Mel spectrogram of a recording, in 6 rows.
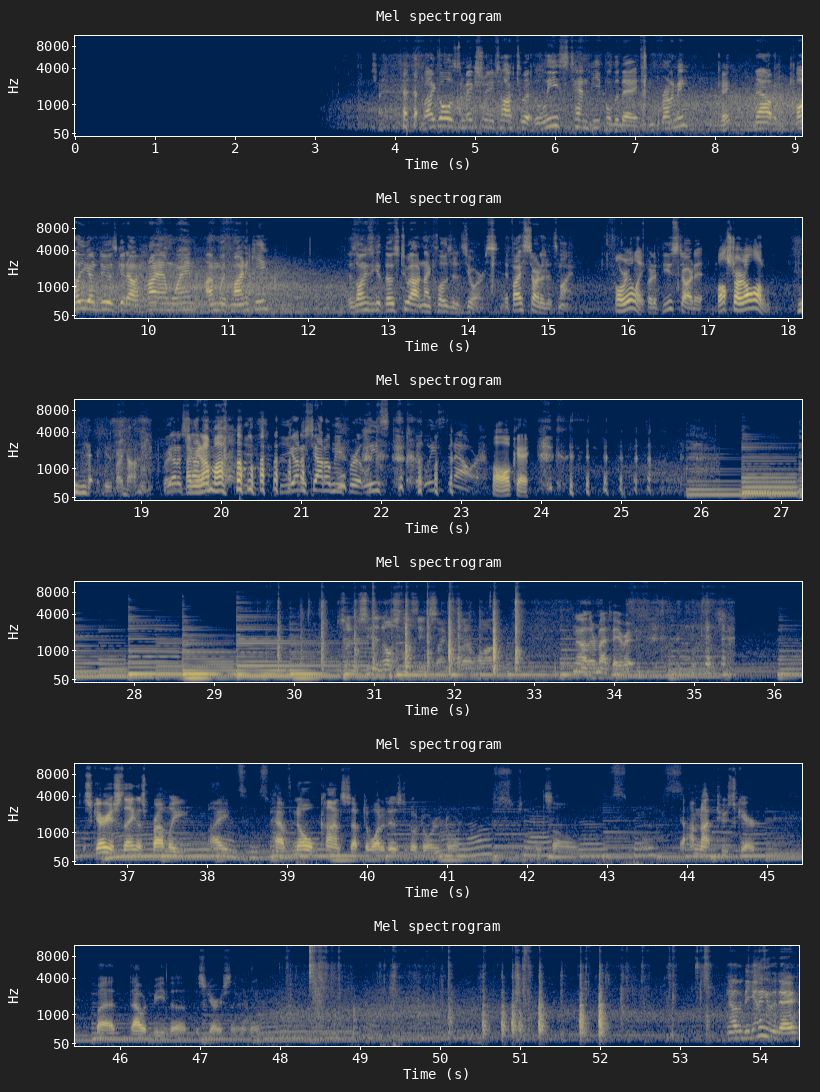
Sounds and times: Music: 25.9s - 49.0s.

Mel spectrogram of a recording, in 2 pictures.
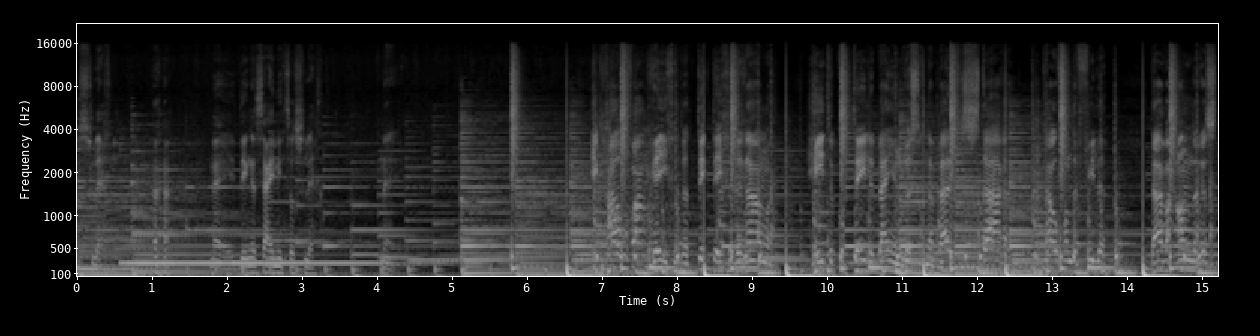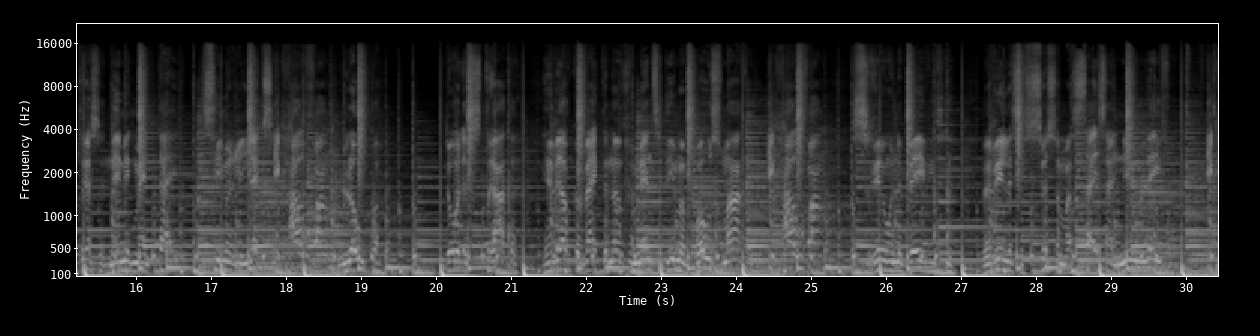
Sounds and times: Pop music: 0.0s - 30.4s.

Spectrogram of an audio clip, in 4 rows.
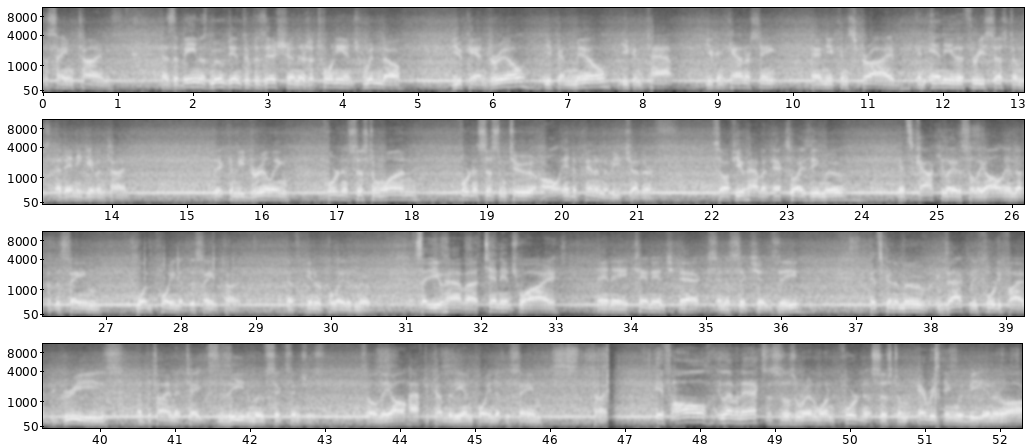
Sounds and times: Speech: 0.0s - 4.8s, 5.4s - 14.3s, 15.3s - 28.8s, 29.4s - 36.3s, 37.1s - 46.8s, 47.4s - 52.2s.

